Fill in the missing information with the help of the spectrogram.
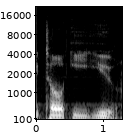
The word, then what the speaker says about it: という: 忠直教行情記という小説忠直教行情記という小説 Okay, so you might have noticed that when Reiko says toyu, she does not pronounce the e in the middle of that. So it's actually toyu, right? But she just says toyu. So coincidentally, she cannot hear this difference, but I picked up on it. so when you pronounce it, you don't have to say that e. It's toyu.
